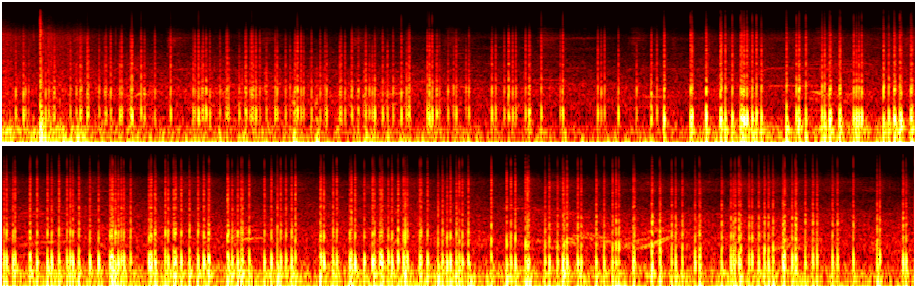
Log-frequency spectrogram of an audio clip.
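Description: Aerial fireworks finale: a dense, rapid-fire barrage of shells bursting, many overlapping bangs and crackles, the loudest bangs right at the start.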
